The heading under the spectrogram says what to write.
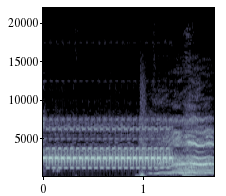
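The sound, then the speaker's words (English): A loud industrial telephone bell rings in a rapid, steady metallic trill at a high pitch, then cuts off as a voice breaks in with an excited exclamation. “That's that terrible, industrial phones.”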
